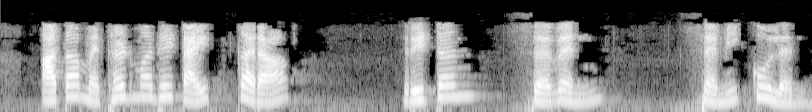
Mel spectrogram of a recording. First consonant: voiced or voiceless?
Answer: voiceless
